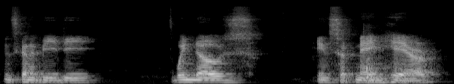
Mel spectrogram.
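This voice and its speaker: A man's voice: deep voice, flat delivery, slow pace, a bit bright, echoey room, low-quality recording. A man hosting a casual show on a video call, joking and laughing often. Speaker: podcast host.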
